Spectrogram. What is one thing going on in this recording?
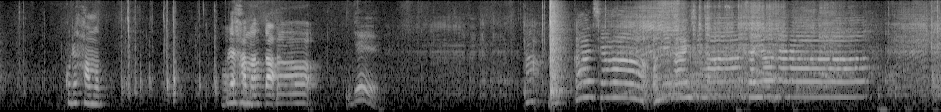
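Young children talk and babble nearby.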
